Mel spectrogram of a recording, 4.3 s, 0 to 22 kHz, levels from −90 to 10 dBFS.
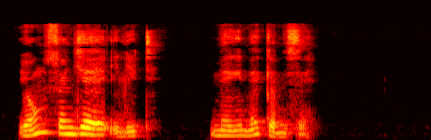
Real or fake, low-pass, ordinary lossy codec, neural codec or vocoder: fake; 10.8 kHz; AAC, 48 kbps; vocoder, 44.1 kHz, 128 mel bands, Pupu-Vocoder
